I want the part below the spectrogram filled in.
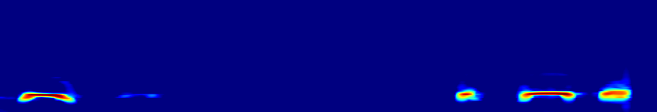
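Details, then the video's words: Spotted dove decoy cooing, thổ thúc style, used to lure wild doves: a low hollow coo, a faint soft note, then after a long pause a short note, a level drawn coo and a final clipped note, with no other sounds. "tiếng chim cu gáy giọng thổ thúc gù gáy gọi đủ bài giúp bổi nhanh nổi"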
